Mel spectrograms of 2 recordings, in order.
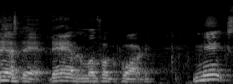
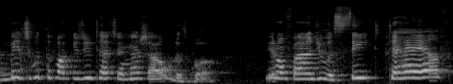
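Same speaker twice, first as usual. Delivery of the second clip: annoyed attitude; 9 semitones higher than usual. Retold or imitated. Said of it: "she was looking at her like".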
